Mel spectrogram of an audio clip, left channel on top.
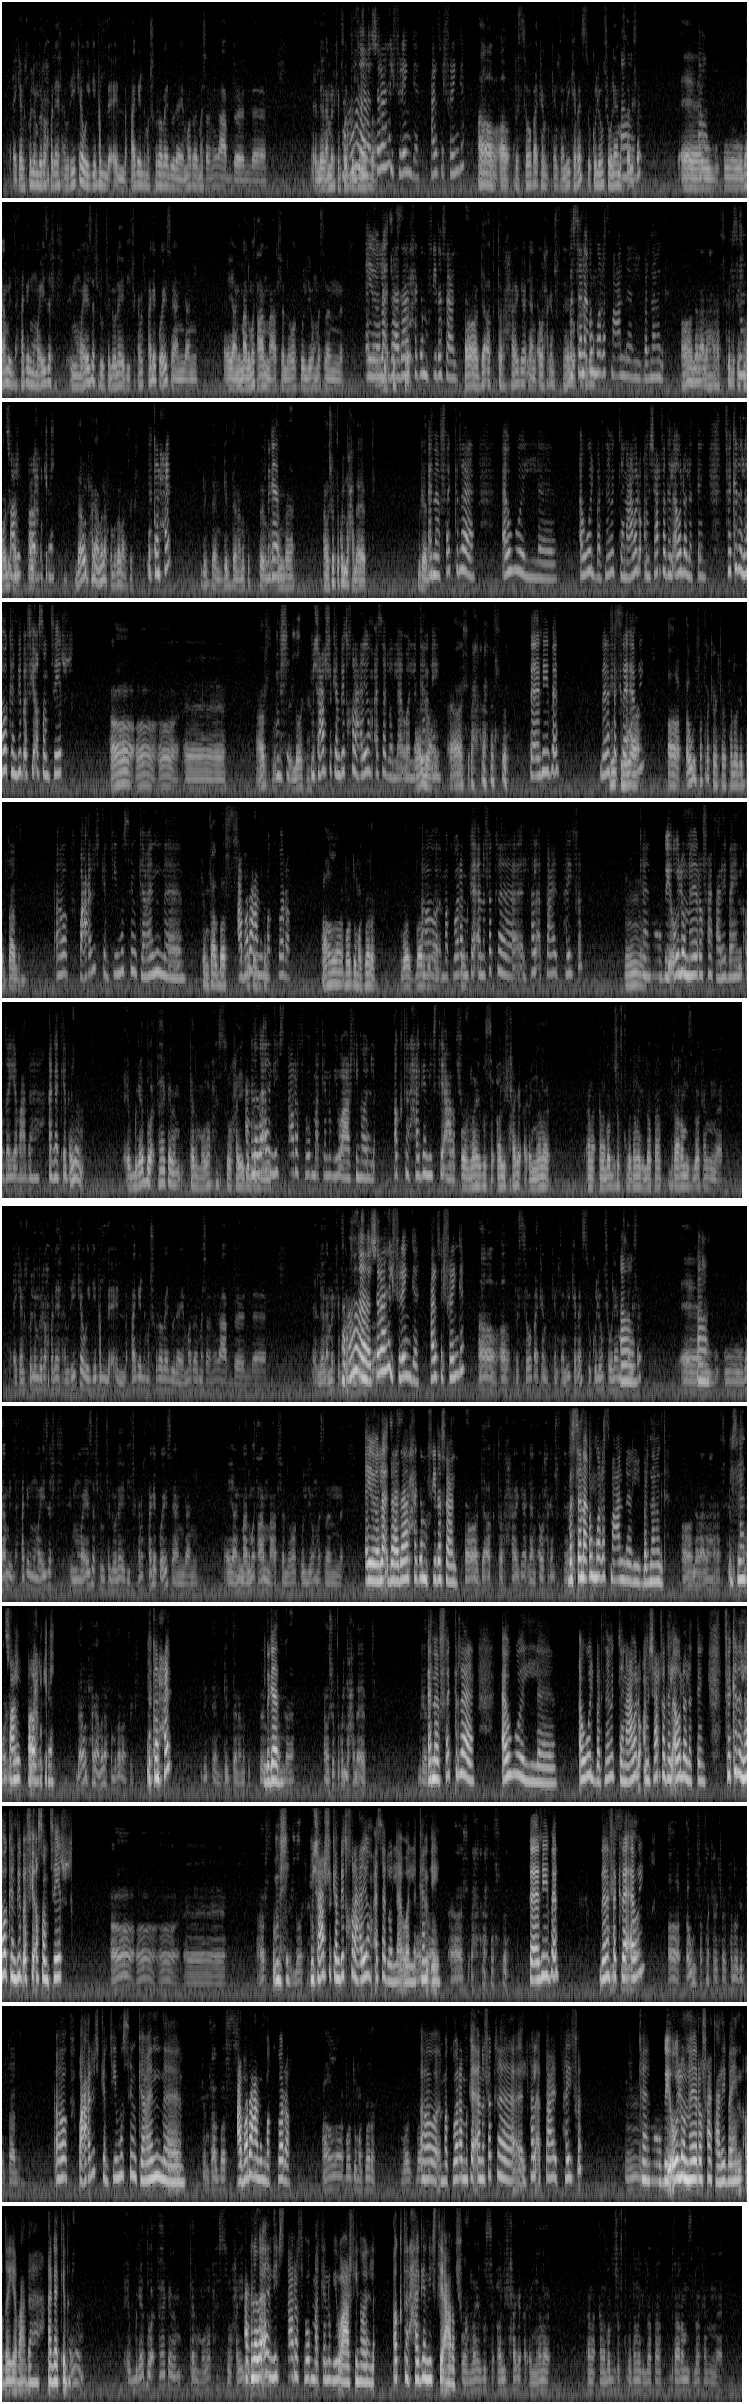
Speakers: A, on the left (about 60°); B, on the right (about 75°).
A: كان كل يوم بيروح ولايه في امريكا ويجيب ال- الحاجه اللي مشهوره بيها الولايه مره مثلا يلعب ال- اللي هي الامريكان فوتبول
B: اه
A: دي مره
B: شبه الفرنجة عارف الفرنجة
A: اه اه بس هو بقى كان كان في امريكا بس وكل يوم في ولايه مختلفه
B: اه
A: آه
B: اه
A: و- وبيعمل الحاجه المميزه في المميزه في ال- في الولايه دي فكانت حاجه كويسه يعني يعني يعني معلومات عامه عارفه اللي هو كل يوم مثلا
B: ايوه
A: بتشوف
B: لا ده ده حاجة مفيدة فعلا
A: اه ده اكتر حاجه يعني اول حاجه انا شفتها
B: بس
A: له اكتر
B: انا
A: حاجه
B: اول
A: انا
B: مرة اسمع عن البرنامج ده
A: اه لا لا انا انا هفتكر
B: ما
A: لك
B: سمعتش
A: اسمه واقول لك
B: عنه قبل
A: عليه
B: كده
A: ده اول حاجه عملها في رمضان على فكره
B: وكان حلو
A: جدا جدا انا كنت
B: بجد
A: انا انا شفت كل الحلقات بجد
B: انا فاكره اول اول برنامج كان عمله أنا مش عارفه ده الاول ولا التاني فاكر اللي هو كان بيبقى فيه اسانسير
A: اه اه اه, آه عارفه
B: مش
A: اللي هو كان
B: مش عارفه كان بيدخل عليهم اسد ولا ولا
A: ايوه
B: كان ايه
A: عارف- <laughs>
B: تقريبا ده انا فاكراه
A: بص هو
B: قوي
A: اه اول فتره كانت كانت حلوه جدا فعلا
B: اه وعارف كان في موسم كمان آه،
A: كان بتاع الباص
B: عباره
A: اللي كان
B: عن المقبره
A: اه برضه مقبره بر- برضه
B: اه
A: كان
B: المقبره
A: كان
B: مكان انا فاكره الحلقه بتاعت هيفا
A: امم
B: كانوا بيقولوا ان هي رفعت عليه باين قضيه بعدها حاجه كده
A: ايوه بجد وقتها كان كان الموضوع بحسه حقيقي جدا
B: انا
A: يعني
B: بقى نفسي اعرف هما كانوا بيبقوا عارفين ولا لا اكتر حاجه نفسي اعرفها
A: والله بص اقول لك حاجه ان انا انا انا برضو شفت برنامج اللي هو بتاع, بتاع رامز اللي هو كان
